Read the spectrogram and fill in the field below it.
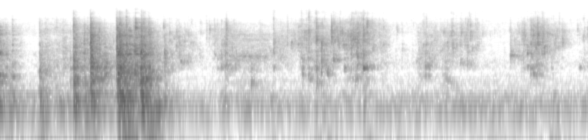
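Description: Dishes clink and scrape in a sink.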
